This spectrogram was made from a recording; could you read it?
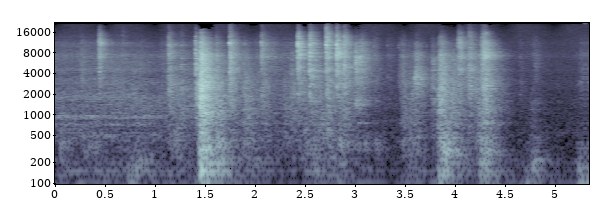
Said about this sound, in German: Jetzt sitzt draußen ein Auto, jetzt muss ich erstmal das Fenster zumachen. Sonst hört man hier die ganze Zeit das Rauschen im Hintergrund.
